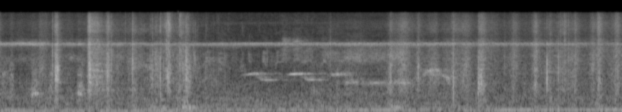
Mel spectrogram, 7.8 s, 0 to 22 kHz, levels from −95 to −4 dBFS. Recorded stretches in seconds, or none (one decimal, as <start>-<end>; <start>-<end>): 1.8-4.1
